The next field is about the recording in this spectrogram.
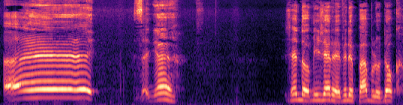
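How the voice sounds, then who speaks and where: A high-voiced, slow-talking old woman, put on by a man, who groans about her aching bones and grumbles the same complaints again and again. She is quick to take offence, dwelling on how annoyed she is. A live comedy character bit. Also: fairly even intonation, darkish tone. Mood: groaning. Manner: groaning, sighing, repetitive grumbling. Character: grumpy achy old woman, easily annoyed.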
